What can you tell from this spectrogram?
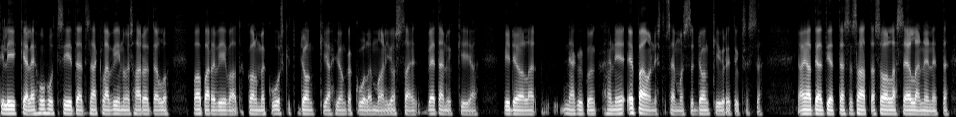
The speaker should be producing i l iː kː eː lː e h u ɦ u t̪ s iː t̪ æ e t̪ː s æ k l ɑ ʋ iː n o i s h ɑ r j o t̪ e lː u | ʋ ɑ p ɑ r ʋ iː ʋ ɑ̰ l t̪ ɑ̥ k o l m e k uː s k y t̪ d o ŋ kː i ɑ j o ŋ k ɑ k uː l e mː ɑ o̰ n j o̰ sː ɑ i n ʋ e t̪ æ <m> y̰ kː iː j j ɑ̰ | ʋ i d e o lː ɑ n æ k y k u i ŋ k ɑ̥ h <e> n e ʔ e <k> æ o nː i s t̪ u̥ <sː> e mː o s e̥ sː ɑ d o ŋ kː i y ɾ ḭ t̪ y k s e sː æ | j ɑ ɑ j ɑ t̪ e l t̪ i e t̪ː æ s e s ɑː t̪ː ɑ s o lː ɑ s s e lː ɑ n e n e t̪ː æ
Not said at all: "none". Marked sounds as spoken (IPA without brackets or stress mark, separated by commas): n, æ, p, s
